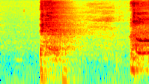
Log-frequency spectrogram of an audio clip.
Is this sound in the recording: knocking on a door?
no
